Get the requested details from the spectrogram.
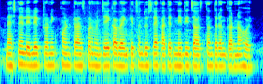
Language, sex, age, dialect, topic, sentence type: Marathi, male, 25-30, Southern Konkan, banking, statement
